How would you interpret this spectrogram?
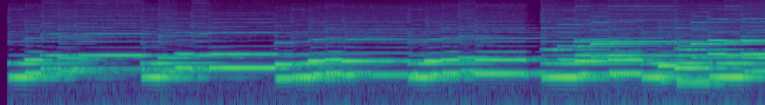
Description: Prelude en La mineur, organ; Mostoles

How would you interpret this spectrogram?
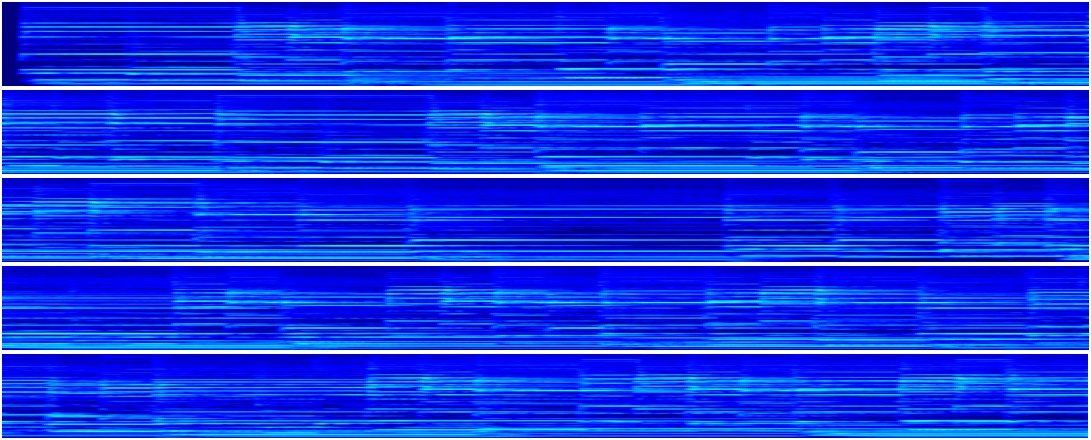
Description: piece facile, organ; Mostoles

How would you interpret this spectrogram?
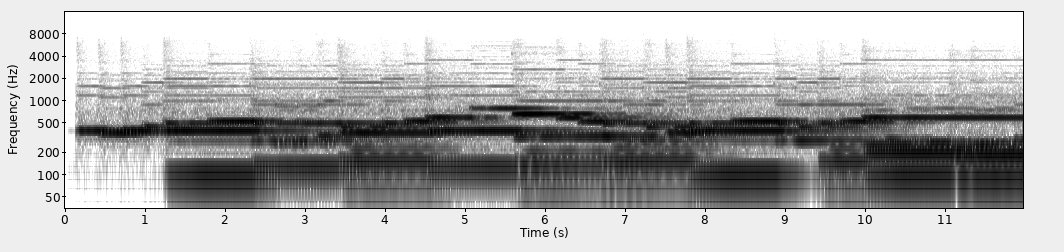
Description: noel en sol, organ

